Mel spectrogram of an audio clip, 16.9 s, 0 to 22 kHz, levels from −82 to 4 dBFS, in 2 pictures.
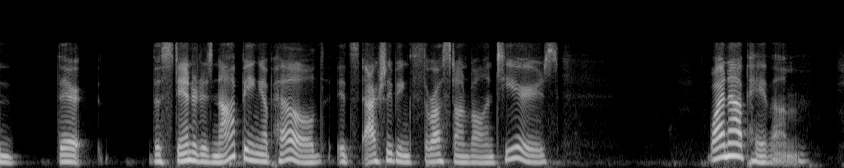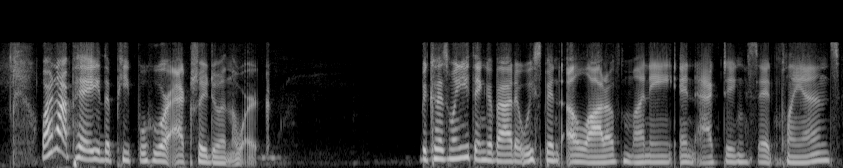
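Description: Nothing here sounds wrong: it's a stretch of speech that came over a call, and the way the top end stops at about 8 kHz fits a wideband codec like G.722 doing its normal job.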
